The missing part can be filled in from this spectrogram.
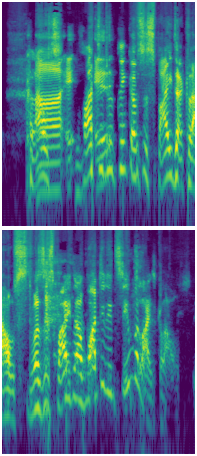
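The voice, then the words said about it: Put-on German accent. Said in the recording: “you adopted a German accent”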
